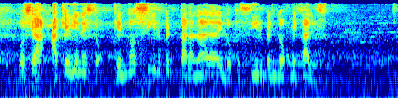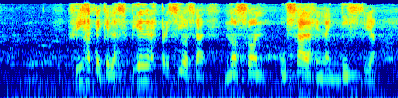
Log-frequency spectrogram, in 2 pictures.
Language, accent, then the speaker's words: Spanish; Colombia; En mi país, se sabe que Colombia es uno de los países donde más esmeraldas por metro cuadrado hay en una zona en el mundo.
